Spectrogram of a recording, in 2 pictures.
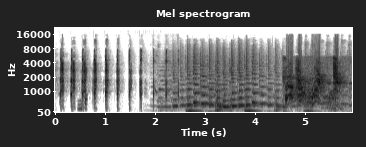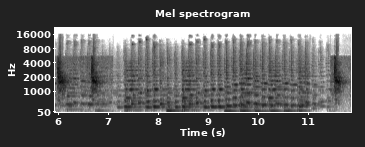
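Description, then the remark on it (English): Hedwig, a Pomeranian, barks and yips in quick, repeated bursts, loud, set against a rhythmic musical backing after a short run of ticking beats. “And speaking of heating and cooling, I think it's time to call Hedwig the world's only podcasting Pomeranian.”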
